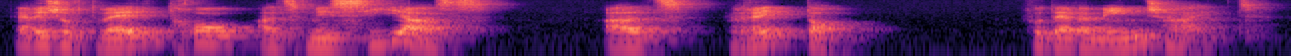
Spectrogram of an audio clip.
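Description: A man, a youth pastor, giving a calm, deliberate Christmas message and reading scripture. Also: mid-range voice. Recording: echoey room, mic at a distance.

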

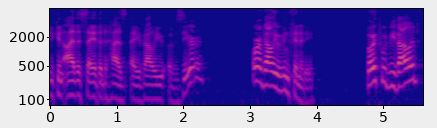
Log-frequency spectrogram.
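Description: A man's voice: mid-range voice, sing-song, fast, darkish tone. Young man giving an informal technical talk. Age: young adult. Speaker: lecturer at a meetup. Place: lecture room, indoors.

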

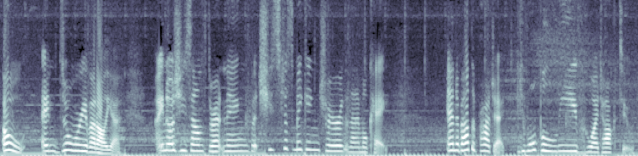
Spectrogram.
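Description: A woman's voice: sits high, lively intonation, normal speed, a bit bright, faint music behind, poor audio. A woman voicing a cheerful, easily flustered teenage girl heroine in a comic dub. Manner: bubbly, flustered.

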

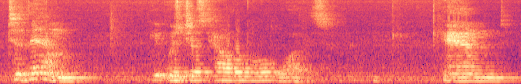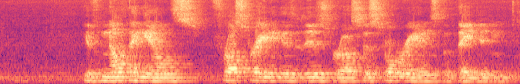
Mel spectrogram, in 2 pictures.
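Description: Slow, deliberate middle-aged male historian. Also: medium pitch. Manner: measured, deliberate phrasing with long pauses. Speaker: historian lecturer. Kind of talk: public lecture. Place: library meeting room with audience. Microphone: room mic from a distance. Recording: echoey hall, distant mic, faint hiss.

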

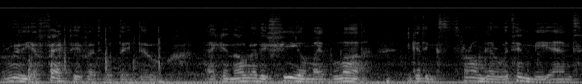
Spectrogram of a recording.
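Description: A man narrating a gameplay video in character, thinking aloud in a halting way. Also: mid-range voice, noisy background. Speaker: gaming video host. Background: game music.

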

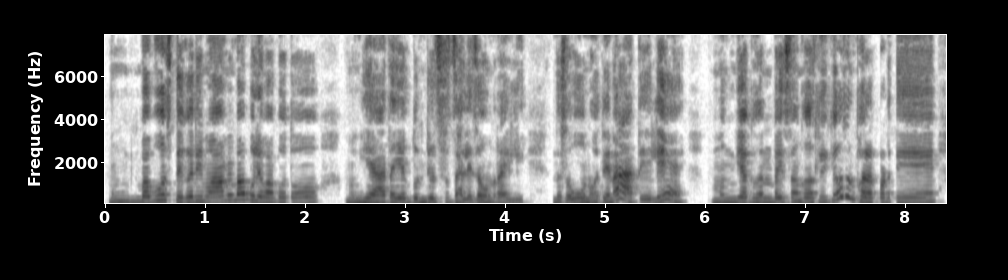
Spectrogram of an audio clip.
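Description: A man's voice: sits high, moderate pace, darkish tone, natural voice. A man playing a fair-minded, chiding elderly village father-in-law in a comedy cartoon, speaking colloquially with a Varhadi Marathi accent and questioning tags. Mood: matter-of-fact.

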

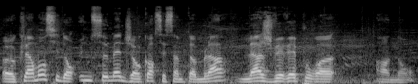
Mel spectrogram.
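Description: A man's voice: mid-range voice, fairly quick, faint music behind. Congested young man rambling on stream. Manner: rambling, deadpan joking, chatting with viewers. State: congested, sick with sinusitis. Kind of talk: casual live-stream chat while gaming.

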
